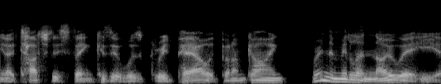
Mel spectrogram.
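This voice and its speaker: The speaker has an Australian accent and lively intonation. The delivery moves at a fairly quick pace. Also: man, very deep, low pitch for a man. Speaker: tech company founder and engineer. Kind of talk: podcast interview. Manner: hesitant, many fillers and restarts.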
